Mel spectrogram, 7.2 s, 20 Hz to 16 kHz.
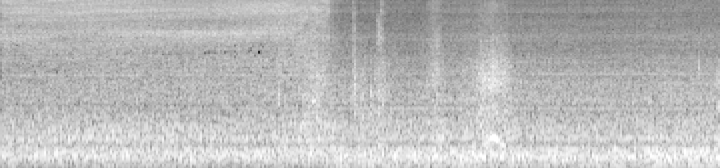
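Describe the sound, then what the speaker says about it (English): A DEK Horizon 02i stencil printer's vacuum spools up and whirs steadily in a continuous, loud rushing drone, with a few brief hissy bursts partway through and no talking. "now the vacuum will turn on. You can hear it spooling up."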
